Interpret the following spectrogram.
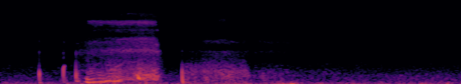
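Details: A pug asleep gives one rough, buzzing snore of about a second, followed by soft snuffling and breathy sniffles against a quiet room background.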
